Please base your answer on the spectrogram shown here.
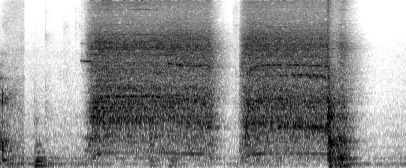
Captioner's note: drill sounds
